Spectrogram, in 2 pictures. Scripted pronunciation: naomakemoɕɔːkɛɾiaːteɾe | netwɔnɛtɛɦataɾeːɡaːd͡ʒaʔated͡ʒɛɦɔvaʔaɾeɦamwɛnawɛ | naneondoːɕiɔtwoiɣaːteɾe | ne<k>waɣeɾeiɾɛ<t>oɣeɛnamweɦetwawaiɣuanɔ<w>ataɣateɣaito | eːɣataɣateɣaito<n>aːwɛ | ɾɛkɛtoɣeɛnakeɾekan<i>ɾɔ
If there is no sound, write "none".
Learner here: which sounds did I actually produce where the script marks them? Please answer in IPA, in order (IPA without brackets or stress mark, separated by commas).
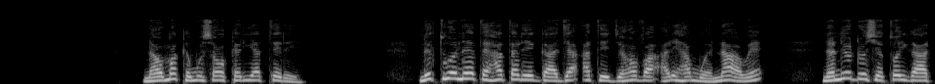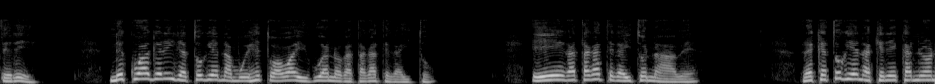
k, t, ɣ, n, e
